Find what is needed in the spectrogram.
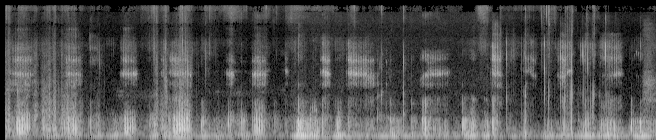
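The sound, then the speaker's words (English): A cat purring hard with a grunting, rasping quality, rhythmic pulses repeating steadily through the whole stretch at moderate loudness. “And when you hear him purring, somehow his personality comes through with his purr. Because it's more of a grunting. Because he purred hard.”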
